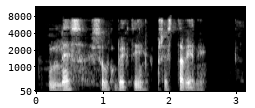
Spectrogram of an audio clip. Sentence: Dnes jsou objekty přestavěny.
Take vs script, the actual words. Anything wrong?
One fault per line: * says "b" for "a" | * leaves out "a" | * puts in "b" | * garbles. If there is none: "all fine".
all fine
